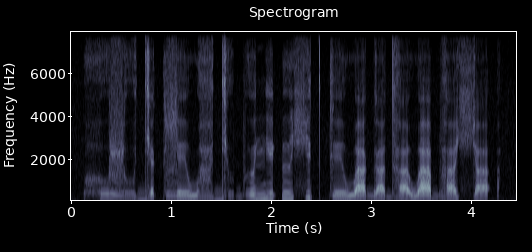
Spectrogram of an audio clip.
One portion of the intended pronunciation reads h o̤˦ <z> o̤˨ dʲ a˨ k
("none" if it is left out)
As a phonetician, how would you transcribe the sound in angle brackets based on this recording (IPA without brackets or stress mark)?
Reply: ɮ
